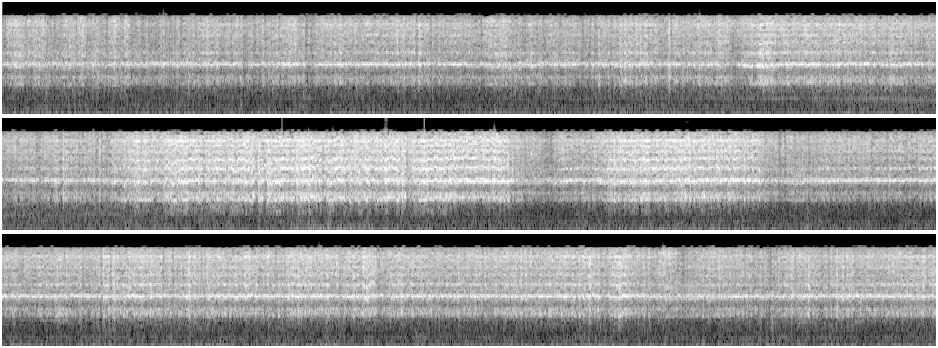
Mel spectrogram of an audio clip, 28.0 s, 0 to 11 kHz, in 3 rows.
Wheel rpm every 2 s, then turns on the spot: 220, 230, 230, 230, 230, 200, 200, 220, 230, 230, 230, 230, 230, 230.
none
